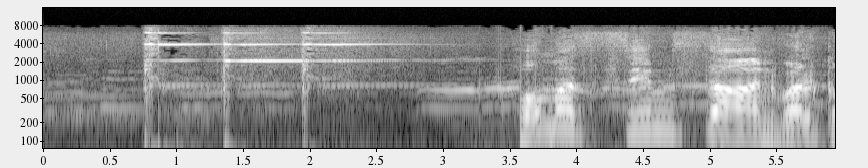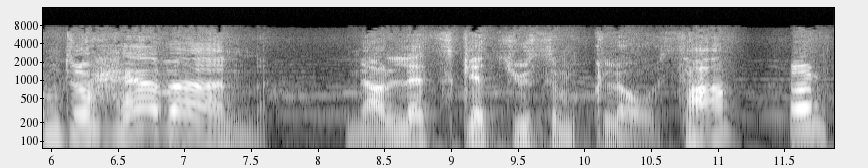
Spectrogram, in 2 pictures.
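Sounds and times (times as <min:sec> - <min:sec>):
faint sustained musical background: 0:00.0 - 0:11.8
desk bell tapped with bright dings: 0:00.8 - 0:03.3
speech: 0:03.6 - 0:07.5, 0:08.3 - 0:11.8.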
